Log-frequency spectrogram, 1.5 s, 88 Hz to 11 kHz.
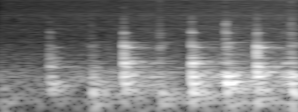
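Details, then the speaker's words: Ford 4000 three-cylinder diesel tractor front input shaft bearing, removed and spun by hand: sharp gritty metallic clicks five or six times a second, rough worn bearing. "You can hear it's pretty nasty. So I have to figure out how to get this bearing off."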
